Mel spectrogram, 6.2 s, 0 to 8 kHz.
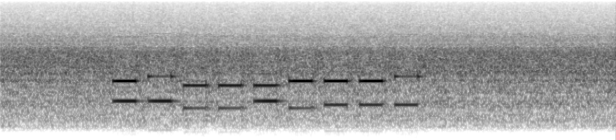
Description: DTMF, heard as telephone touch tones, dialled by machine, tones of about 230 ms, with radio hiss and a squelch burst at the end. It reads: 891172556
